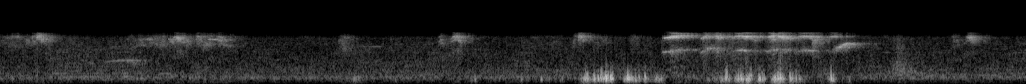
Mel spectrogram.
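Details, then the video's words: Two pet lovebirds giving sharp high chirps and squeaky calls, scattered at first, then a denser burst of shrill chattering in the middle, with low thumping noises and a steady background hiss. "Love Birds"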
